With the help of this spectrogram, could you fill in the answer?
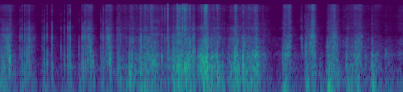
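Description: Long nails scratch quickly over light-blue denim jeans and their seams while the jeans are held and lying in a suitcase. The result is a rapid, uneven run of dry, rasping scrapes that swell louder in the middle, then come in shorter bursts.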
